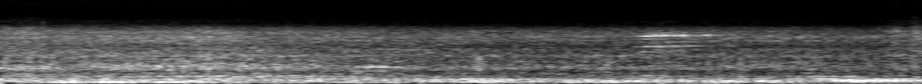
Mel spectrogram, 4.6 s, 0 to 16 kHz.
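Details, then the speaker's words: Maruti Suzuki Alto, steering rocked after tightening the loose steering damper nut (about 1.5 threads loose), which previously knocked on bumps and steering play: steady low engine hum, no knock or clunk; normal steering, no knock. "അപ്പോൾ damper tight ചെയ്തപ്പോൾ ഇതിൻ്റെ sound പോയിട്ടുണ്ട്."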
